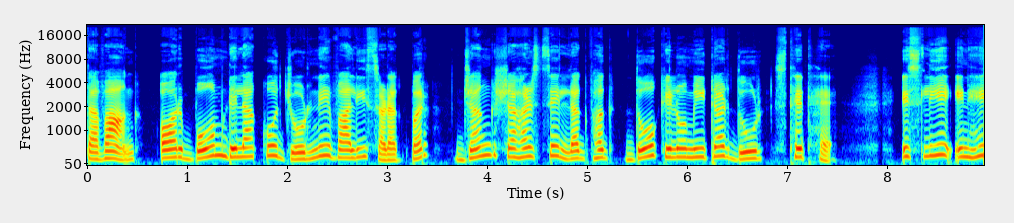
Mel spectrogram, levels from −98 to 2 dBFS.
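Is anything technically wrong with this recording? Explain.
Yes. There is clock drift between sender and receiver throughout this speech. The sender's clock runs about 5% slow, so the receiver's jitter buffer keeps draining. On a spectrogram, harmonic tracks show faint discontinuities where pieces are duplicated, and the waveform's timing wanders slightly.

Repeated timing corrections run from 0.06 to 8.83 s. The receiver keeps repeating short pieces to make up the shortfall, playing at 96% speed and adding roughly 300 ms overall. This sounds like a slightly dragging, unsteady tempo. On a waveform, short segments appear twice, unevenly spaced.

There are two short stalls from late packets, at 4.50–4.58 s and 7.91–7.98 s. Each time the buffer ran empty, and the last sound was stretched for 56 ms and then 54 ms before playback resumed, with nothing lost. Each stall is heard as a held sound with a slight buzz or dip. 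A spectrogram shows flat, frozen bands.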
